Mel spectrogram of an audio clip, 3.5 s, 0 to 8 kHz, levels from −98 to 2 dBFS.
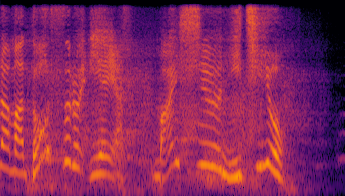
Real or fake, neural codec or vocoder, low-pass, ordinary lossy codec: fake; codec, 24 kHz, 0.9 kbps, DualCodec; 7.2 kHz; none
